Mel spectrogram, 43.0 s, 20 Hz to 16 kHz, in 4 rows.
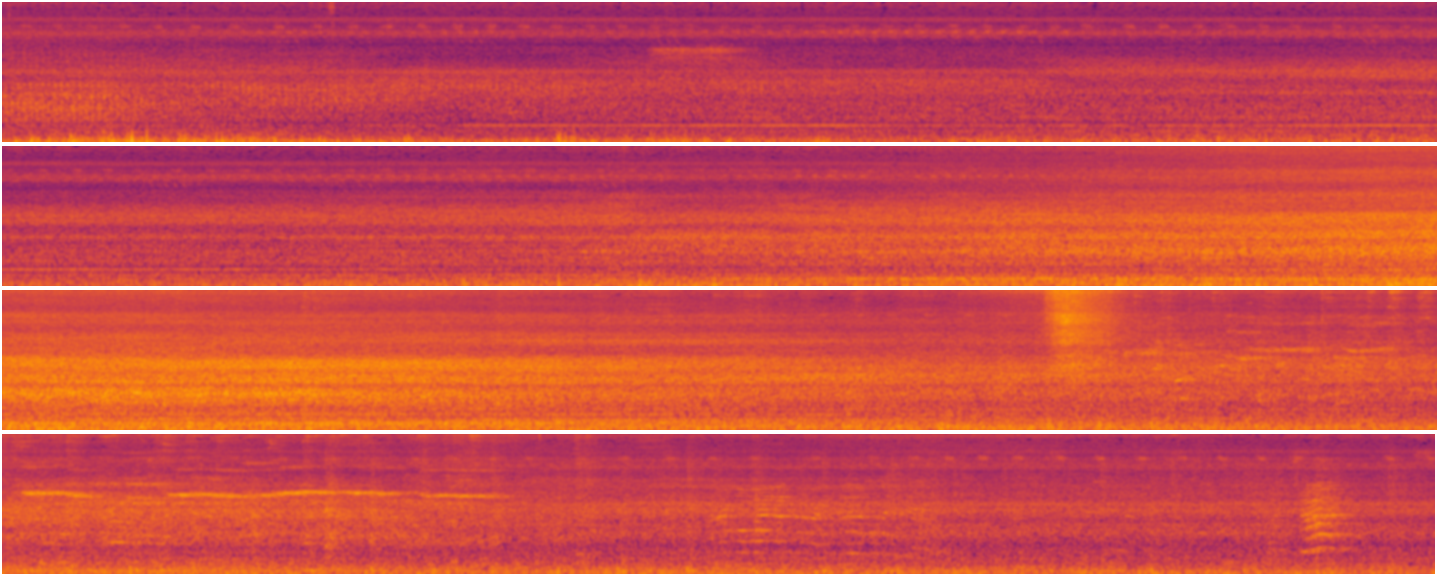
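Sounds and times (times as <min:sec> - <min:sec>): low hum: 0:00.0 - 0:28.9
train rail rumble: 0:00.0 - 0:43.0.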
